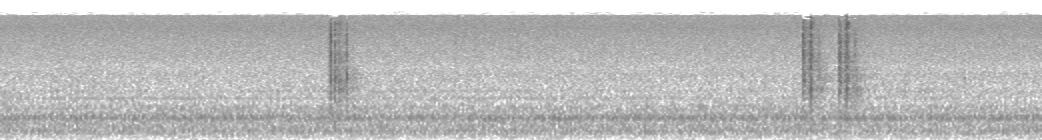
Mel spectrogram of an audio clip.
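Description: Steady low hum with a faint hiss, broken by three short clicks: one about a third of the way through and two in quick succession near the end.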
